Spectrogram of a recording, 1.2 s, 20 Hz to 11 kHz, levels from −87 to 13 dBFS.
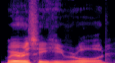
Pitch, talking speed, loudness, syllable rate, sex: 100 Hz, 260 wpm, -18 LUFS, 6.8 syllables/s, male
